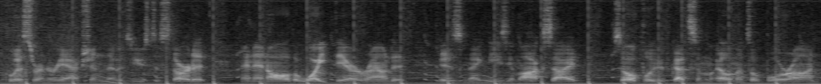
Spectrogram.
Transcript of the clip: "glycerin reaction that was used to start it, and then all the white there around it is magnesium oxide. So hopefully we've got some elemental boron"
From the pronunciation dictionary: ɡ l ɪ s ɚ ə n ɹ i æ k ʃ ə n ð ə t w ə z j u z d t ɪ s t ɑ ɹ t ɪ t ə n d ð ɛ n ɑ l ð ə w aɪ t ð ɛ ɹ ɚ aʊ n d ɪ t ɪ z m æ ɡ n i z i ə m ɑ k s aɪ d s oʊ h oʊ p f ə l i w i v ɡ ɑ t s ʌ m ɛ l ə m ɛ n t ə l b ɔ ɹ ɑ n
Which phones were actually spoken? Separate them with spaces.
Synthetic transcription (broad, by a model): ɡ l ɪ s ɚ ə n ɹ i æ k ʃ ə n ð ə t w ə z j u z t ɪ s t ɑ ɹ t ɪ t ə n ð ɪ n ɑ l ð ə w aɪ t ð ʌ ɹ ɚ aʊ n d ɪ t ɪ z m æ ɡ n i z i ə m ɑ k s aɪ d s oʊ h oʊ p f l i w i v ɡ ɑ t s ʌ m ɛ l ə m ɛ n t l b ɔ ɹ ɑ n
